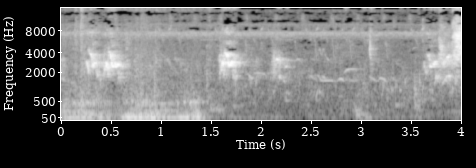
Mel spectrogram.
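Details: Budgerigars from a home breeding flock chirp in bright, scratchy bursts near the start, again mid-clip and at the end, with softer twittering and a low rumble in the opening second.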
